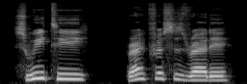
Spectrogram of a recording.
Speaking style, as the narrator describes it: Red's Riding Hood's mother yells

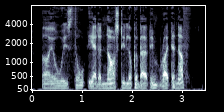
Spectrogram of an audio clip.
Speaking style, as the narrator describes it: grunted a man at the bar

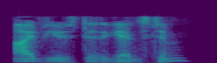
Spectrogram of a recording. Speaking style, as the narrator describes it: said Harry quietly

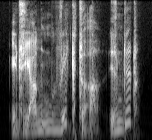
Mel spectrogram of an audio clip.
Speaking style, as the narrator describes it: he said

